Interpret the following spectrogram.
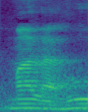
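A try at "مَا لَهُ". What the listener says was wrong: Ma panjang.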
